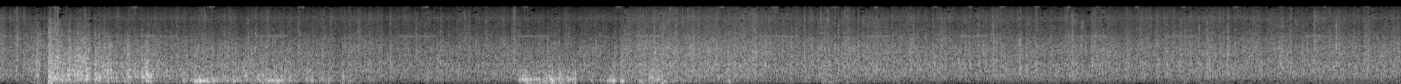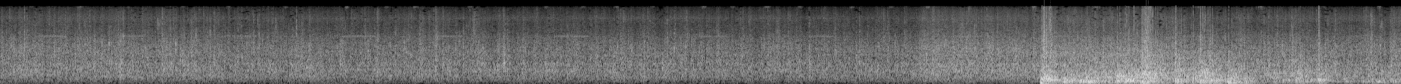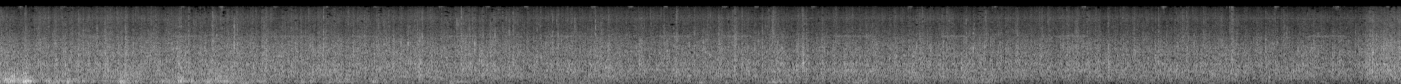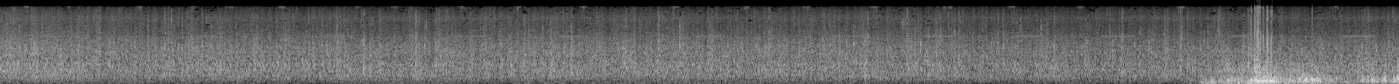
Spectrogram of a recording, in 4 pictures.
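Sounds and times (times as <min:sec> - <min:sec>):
heavy rain on foliage: 0:00.0 - 0:56.0
thunder clap and rumble: 0:00.3 - 0:08.4, 0:24.4 - 0:38.8, 0:53.9 - 0:56.0.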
